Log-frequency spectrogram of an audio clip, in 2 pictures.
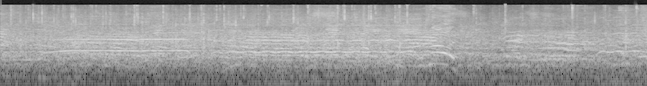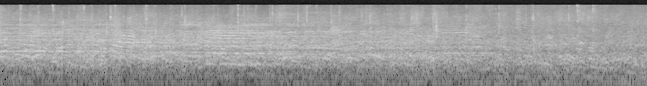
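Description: Arena crowd noise after a boxing decision: many voices shouting and cheering at once, with scattered clapping and a long wavering high call in the first few seconds.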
